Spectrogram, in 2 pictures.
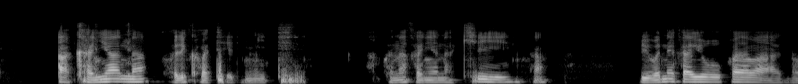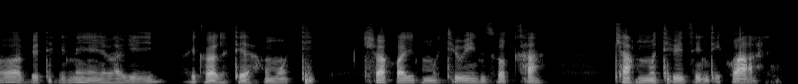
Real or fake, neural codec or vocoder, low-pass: real; none; 7.2 kHz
